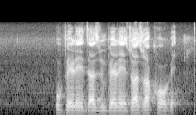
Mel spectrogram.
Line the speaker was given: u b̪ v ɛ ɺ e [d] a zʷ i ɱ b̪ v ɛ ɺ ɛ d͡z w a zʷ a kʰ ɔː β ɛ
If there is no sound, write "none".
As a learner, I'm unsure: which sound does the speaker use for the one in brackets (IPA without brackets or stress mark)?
d͡z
